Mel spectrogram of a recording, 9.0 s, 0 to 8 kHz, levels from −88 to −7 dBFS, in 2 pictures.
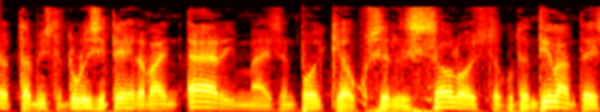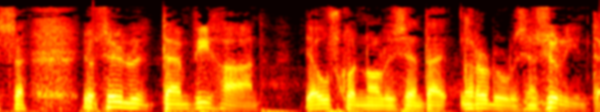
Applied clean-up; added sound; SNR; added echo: none; none; none; none.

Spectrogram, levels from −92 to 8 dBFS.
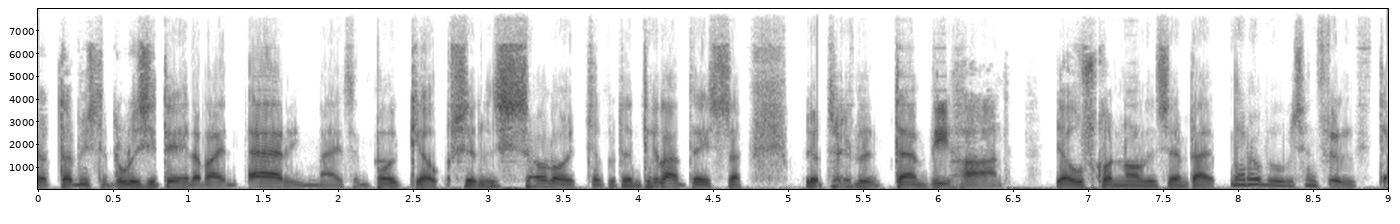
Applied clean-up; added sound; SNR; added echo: neural diffusion model UNIVERSE++.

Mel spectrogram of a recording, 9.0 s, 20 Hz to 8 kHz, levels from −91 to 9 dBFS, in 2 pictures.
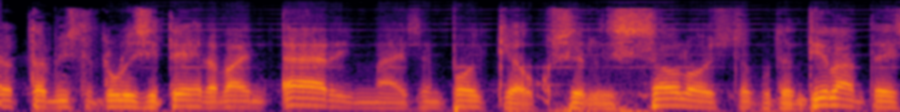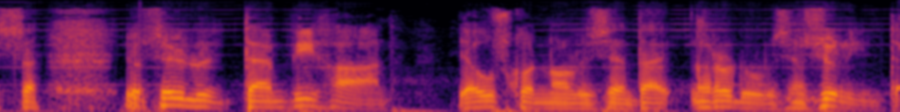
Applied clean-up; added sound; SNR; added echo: neural separator model SepFormer DNS4.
